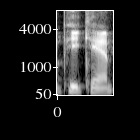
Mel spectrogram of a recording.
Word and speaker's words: pecan: Uh, I'm a pecan pie guy.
